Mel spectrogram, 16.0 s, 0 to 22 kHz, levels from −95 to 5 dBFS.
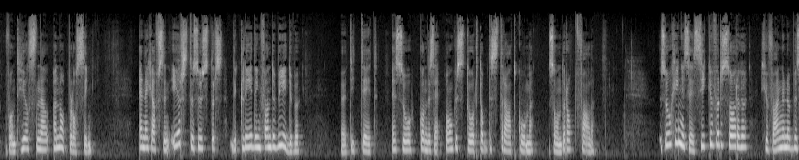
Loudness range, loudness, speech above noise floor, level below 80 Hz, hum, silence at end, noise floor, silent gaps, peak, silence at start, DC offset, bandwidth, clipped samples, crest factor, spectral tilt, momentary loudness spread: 4 LU; -20 LUFS; 40 dB; -64 dBFS; none; 0 s; -60 dBFS; none; -4 dBFS; 0.15 s; under 0.1%; 16.5 kHz; under 0.1%; 16 dB; -3.5 dB/octave; 9 LU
